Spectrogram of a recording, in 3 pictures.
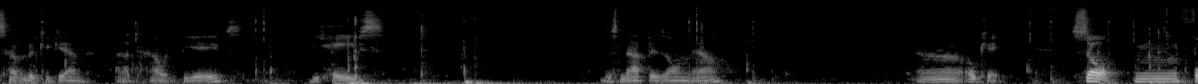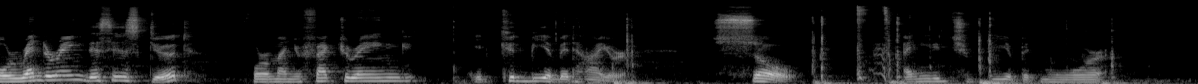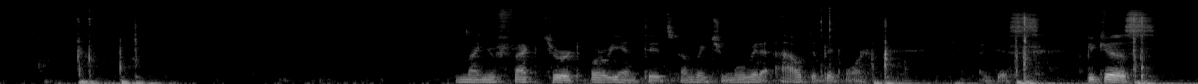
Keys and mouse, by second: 0.4-1.9 middle drag, 3.5 KP_7, 4.6 g, 7.6-10.3 middle drag, 10.5 middle click, 11.1 shift+middle click, 16.6-17.6 middle drag, 18.5 ctrl+z, 20.1 KP_7, 20.9 KP_Divide, 23.0 Tab, 24.7 g, 32.7 Tab, 34.1 KP_Divide.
